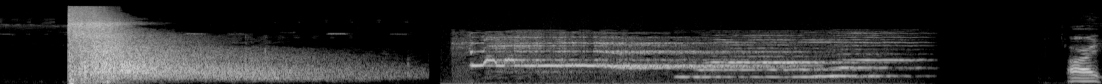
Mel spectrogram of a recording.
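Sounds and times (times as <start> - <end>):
rifle shot echoing: 0.7 - 4.3
music with held tones: 4.6 - 9.4.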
